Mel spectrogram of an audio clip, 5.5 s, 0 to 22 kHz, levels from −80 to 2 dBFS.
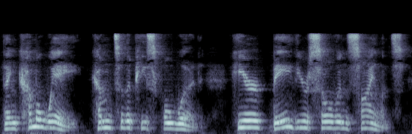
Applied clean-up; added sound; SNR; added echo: none; none; none; none.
